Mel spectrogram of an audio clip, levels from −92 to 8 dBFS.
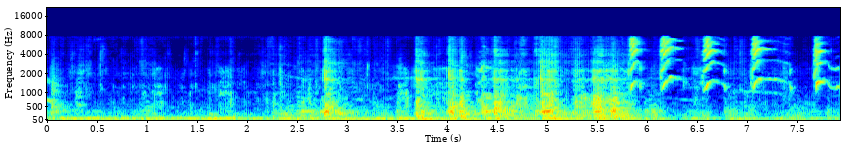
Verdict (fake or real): fake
